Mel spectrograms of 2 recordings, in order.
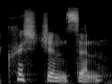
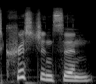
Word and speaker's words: Christensen: So I tend to overpronounce Christensen. However, the family that the company is named after is Christensen. Oh, well, that ends the debate right there. So it's Christensen.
